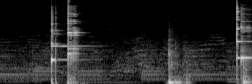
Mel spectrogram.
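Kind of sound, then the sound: household object, glasses clinking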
